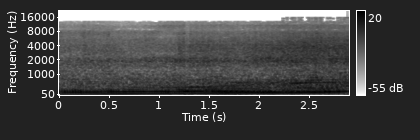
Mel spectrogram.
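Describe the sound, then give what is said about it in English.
A loud piston engine of a vintage military fighter plane roars steadily, its deep droning pitch climbing gradually as it throttles up for takeoff, departing runway 1-6 with left traffic, with no voices. “And what I didn't know is that we'd be doing this in something that looks like what you'd see in an air show, a vintage military fighter plane.”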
